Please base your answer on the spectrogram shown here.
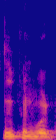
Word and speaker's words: Lupinewood: Uh uh Lupin Wood correct? Lupin Wood Collective, sorry about that earlier. Um the Lupin Wood Collective where where folks can find that store.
